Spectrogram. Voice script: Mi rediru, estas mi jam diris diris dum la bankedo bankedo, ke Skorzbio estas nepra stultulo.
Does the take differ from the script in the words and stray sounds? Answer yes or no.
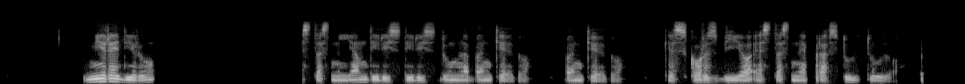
no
